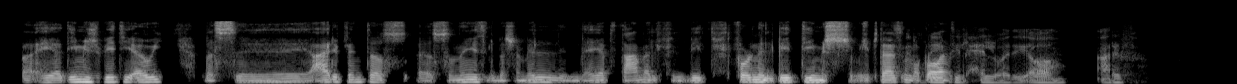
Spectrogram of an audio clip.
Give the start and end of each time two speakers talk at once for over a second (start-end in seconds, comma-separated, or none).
none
